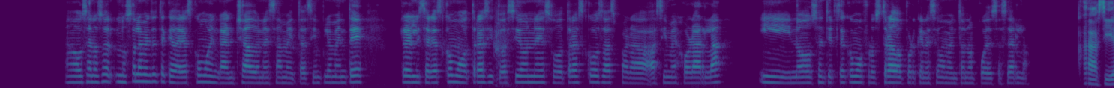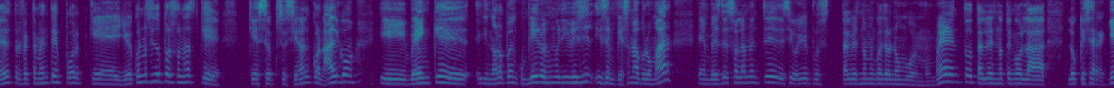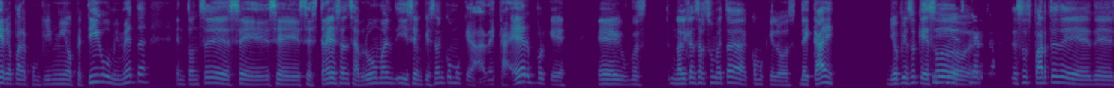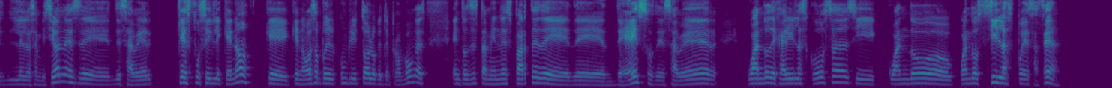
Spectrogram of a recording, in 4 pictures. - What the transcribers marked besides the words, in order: other background noise
- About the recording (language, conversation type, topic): Spanish, podcast, ¿Qué hábitos diarios alimentan tu ambición?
